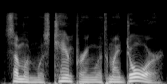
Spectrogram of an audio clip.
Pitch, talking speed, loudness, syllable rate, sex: 115 Hz, 215 wpm, -17 LUFS, 6.4 syllables/s, male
